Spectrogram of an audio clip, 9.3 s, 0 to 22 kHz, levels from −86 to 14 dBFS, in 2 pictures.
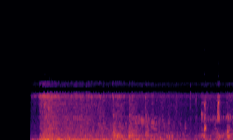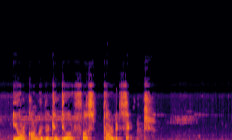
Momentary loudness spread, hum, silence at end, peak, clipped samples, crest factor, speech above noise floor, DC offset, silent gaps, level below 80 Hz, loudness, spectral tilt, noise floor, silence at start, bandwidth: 23 LU; none; 0.95 s; 0 dBFS; under 0.1%; 20 dB; 38 dB; under 0.1%; none; -60 dBFS; -15 LUFS; -3 dB/octave; -53 dBFS; 0.75 s; 9.6 kHz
